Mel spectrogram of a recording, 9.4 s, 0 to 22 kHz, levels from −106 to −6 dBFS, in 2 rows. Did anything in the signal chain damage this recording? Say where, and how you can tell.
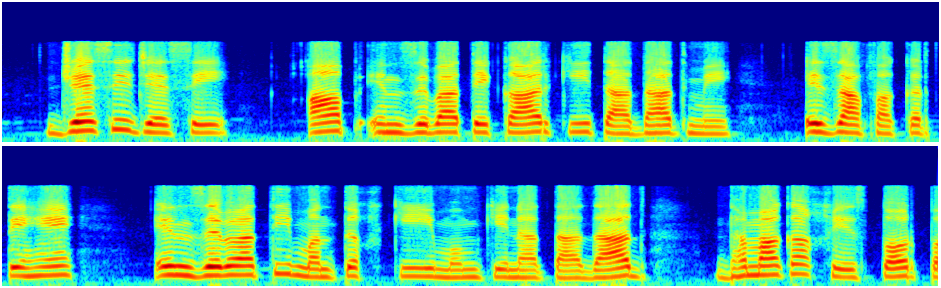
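Yes, the codec stage: the whole speech clip carries 4-bit ADPCM compression, a gritty hiss riding every loud syllable and roughened consonant attacks where the adaptive step lags. Nothing above 7.7 kHz fits a 16 kHz rate at 64 kbps, dulling the top.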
